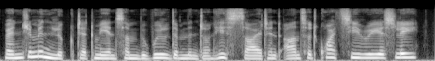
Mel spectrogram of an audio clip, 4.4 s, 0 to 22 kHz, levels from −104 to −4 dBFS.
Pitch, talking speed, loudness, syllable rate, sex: 220 Hz, 195 wpm, -16 LUFS, 6.1 syllables/s, female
